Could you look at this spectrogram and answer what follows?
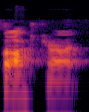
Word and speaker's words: Fauxtrot: It is pronounced Foxtrot.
